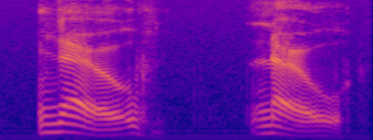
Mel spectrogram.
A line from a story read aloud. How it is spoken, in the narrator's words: Halen squeaked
